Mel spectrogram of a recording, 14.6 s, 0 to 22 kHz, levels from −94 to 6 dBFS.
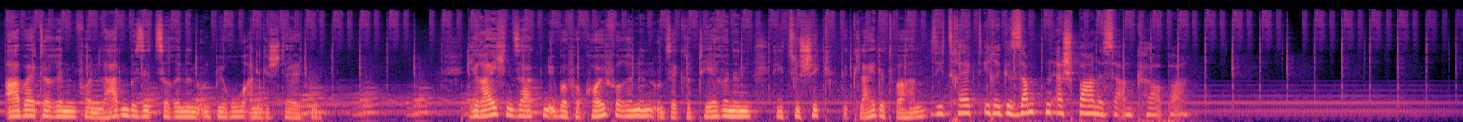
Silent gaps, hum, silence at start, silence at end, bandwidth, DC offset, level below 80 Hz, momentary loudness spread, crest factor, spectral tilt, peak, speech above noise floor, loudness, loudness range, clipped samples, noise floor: none; none; 0 s; 0.35 s; 17 kHz; under 0.1%; -48 dBFS; 21 LU; 18 dB; -5.5 dB/octave; -2 dBFS; 25 dB; -19 LUFS; 5 LU; under 0.1%; -42 dBFS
